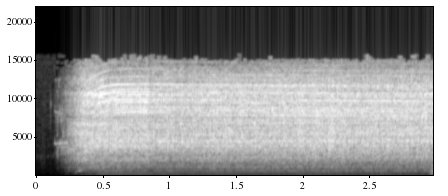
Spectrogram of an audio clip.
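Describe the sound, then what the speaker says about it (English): A power drill bores out rivets on a Corgi Toys FC-150 Jeep hydraulic tower wagon die-cast model, a steady high-pitched whine that starts abruptly and runs loud and continuous, close up, with no talking. "I think I am going to drill these ones out, these rivets out"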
